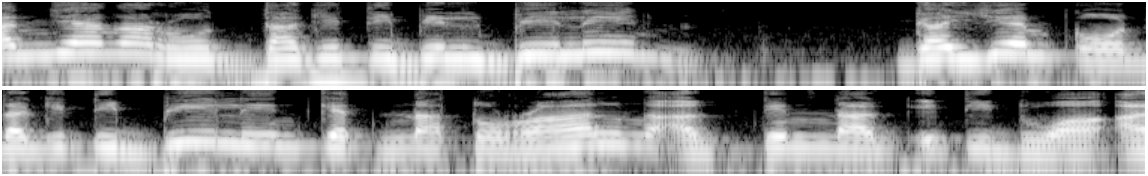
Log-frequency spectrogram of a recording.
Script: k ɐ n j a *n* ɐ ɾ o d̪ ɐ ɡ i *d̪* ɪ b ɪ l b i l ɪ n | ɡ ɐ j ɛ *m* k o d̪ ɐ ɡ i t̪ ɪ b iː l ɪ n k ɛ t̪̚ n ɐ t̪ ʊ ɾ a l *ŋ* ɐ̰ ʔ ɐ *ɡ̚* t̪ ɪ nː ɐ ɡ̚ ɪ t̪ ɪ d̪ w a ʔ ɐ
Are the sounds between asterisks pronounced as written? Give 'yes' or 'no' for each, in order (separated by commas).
no, no, yes, yes, yes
